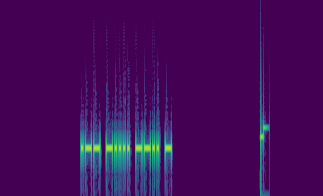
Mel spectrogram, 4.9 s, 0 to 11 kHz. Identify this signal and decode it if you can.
Morse code, heard as a keyed tone, about 38 wpm, 700 Hz. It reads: W6ZT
